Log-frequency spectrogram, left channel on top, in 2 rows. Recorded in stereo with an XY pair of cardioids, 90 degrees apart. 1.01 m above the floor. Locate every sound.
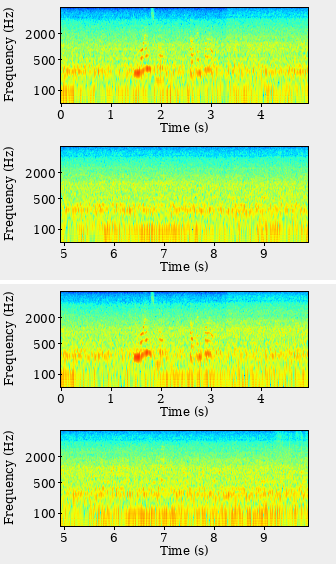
1.4 s a woman speaking: straight ahead, 0.5 m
